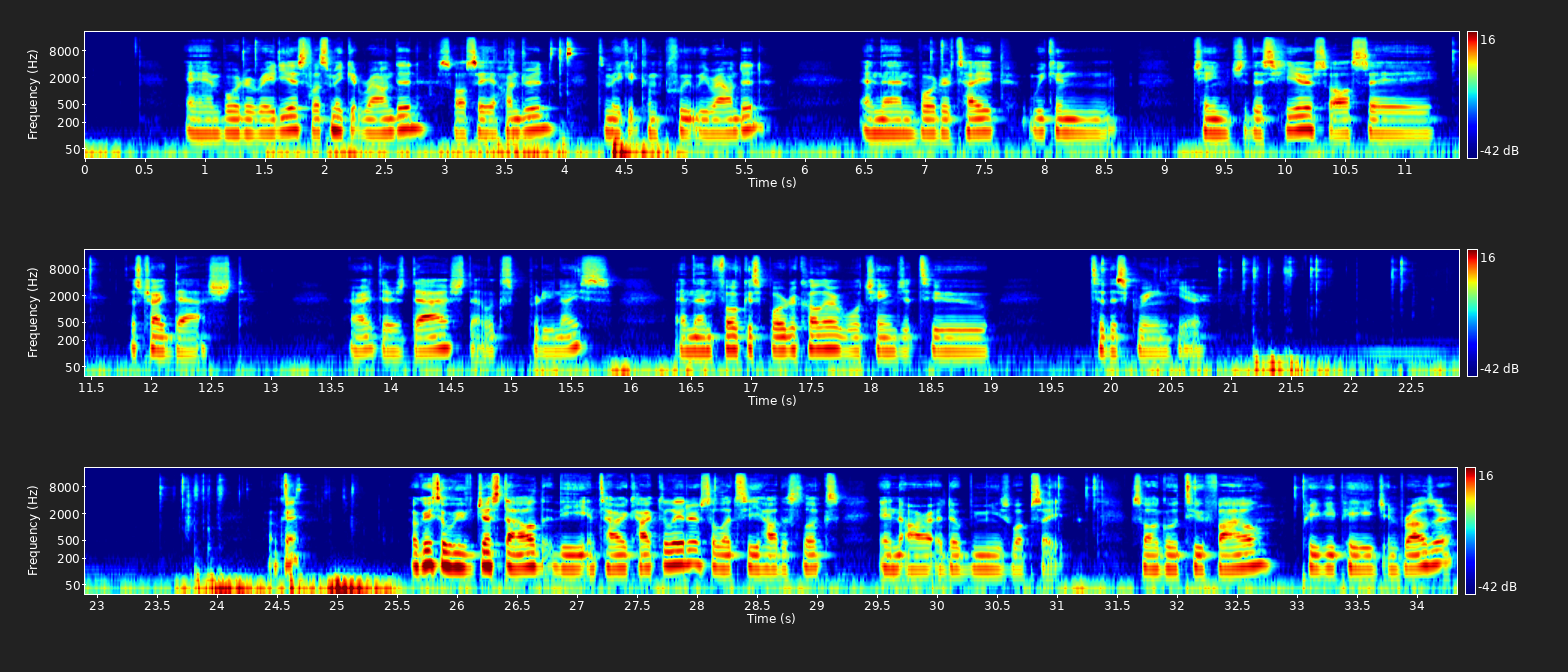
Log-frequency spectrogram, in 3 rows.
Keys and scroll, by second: 3.0-3.9 typing, 3.9 Return, 21.3 super+c, 23.9 super+v, 24.6 super+Return.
